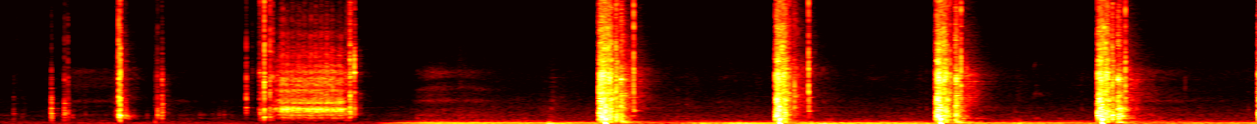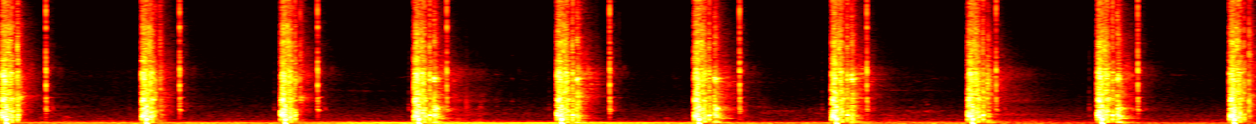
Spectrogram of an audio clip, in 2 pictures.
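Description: An SLR Ion Lite CQB short-barrel gel ball blaster fires Ozgel Ultra Elite gel balls in about fifteen sharp, loud snapping shots spaced a second or so apart, over a steady low motor hum, with a few quicker clicks and a burst of whirring at the start.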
